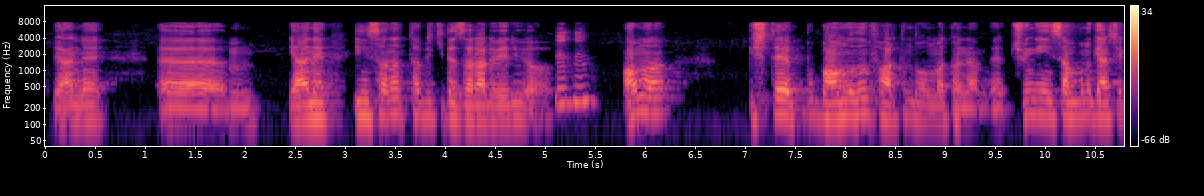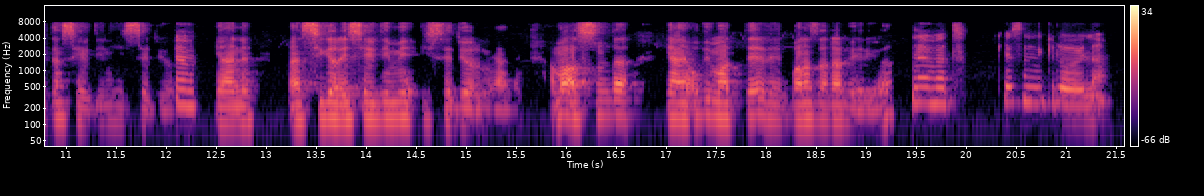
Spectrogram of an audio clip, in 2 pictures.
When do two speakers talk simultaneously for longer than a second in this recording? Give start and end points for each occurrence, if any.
none

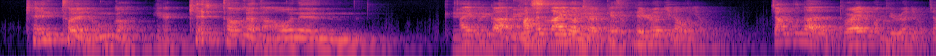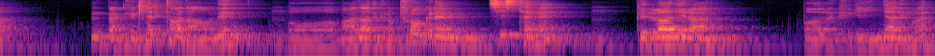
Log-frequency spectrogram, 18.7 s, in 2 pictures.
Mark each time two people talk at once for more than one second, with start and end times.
4.6-6.2

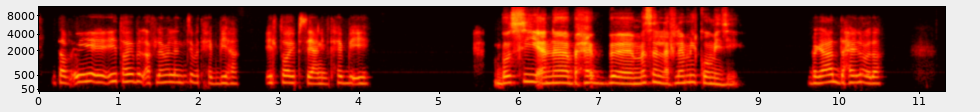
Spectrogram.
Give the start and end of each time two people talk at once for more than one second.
none

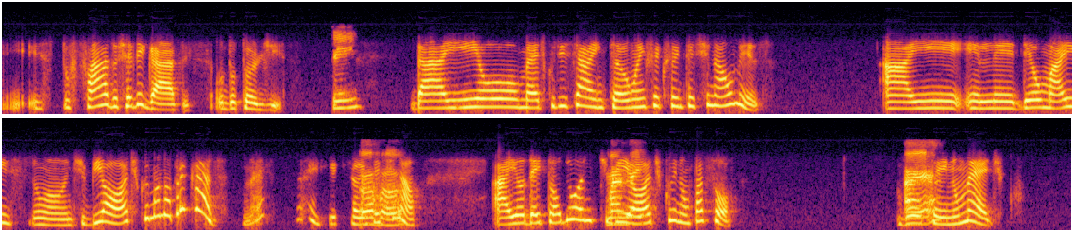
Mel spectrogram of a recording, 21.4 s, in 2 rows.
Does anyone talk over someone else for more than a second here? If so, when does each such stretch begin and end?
none

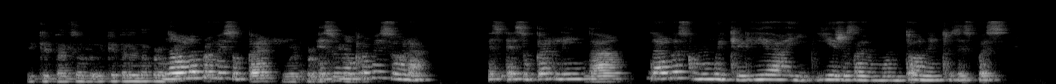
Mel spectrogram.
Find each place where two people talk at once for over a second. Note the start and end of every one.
none

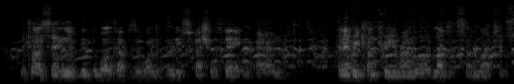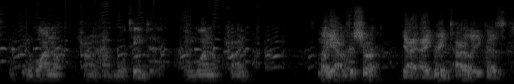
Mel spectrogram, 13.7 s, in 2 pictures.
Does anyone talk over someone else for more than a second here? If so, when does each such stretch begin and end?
none

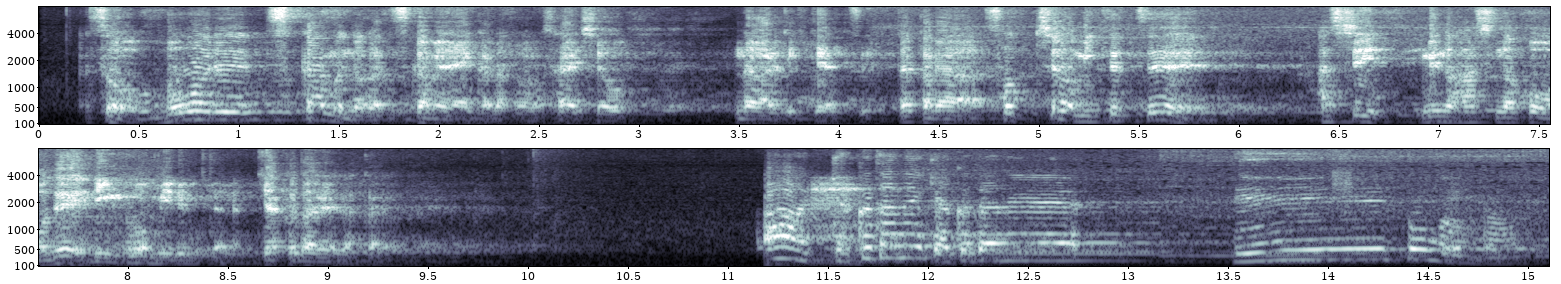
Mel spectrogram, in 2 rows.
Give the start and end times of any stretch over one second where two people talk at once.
none

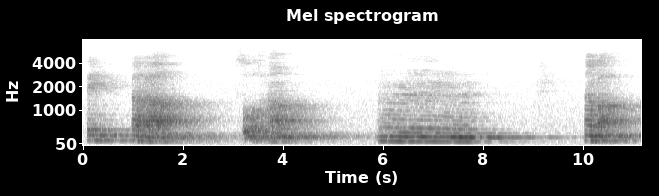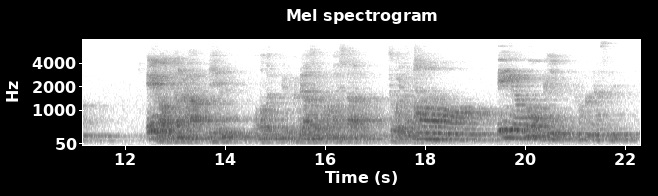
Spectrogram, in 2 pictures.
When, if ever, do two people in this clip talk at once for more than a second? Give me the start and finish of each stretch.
none

